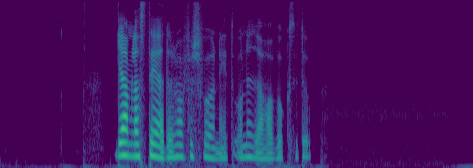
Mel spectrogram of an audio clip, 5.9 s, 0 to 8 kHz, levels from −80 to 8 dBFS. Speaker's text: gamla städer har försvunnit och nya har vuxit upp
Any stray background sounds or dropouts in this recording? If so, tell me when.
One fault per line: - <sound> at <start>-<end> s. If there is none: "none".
none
